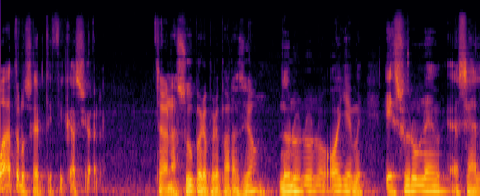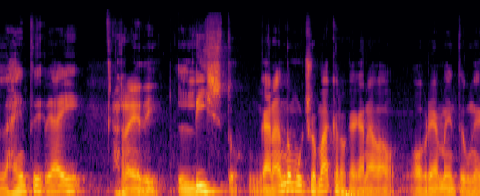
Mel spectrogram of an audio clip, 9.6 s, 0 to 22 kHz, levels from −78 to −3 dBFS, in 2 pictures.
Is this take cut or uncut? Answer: cut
